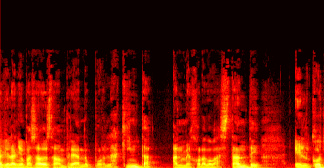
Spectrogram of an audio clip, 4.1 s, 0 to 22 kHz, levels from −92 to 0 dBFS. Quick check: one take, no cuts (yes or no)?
yes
